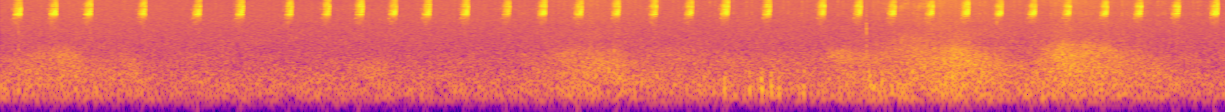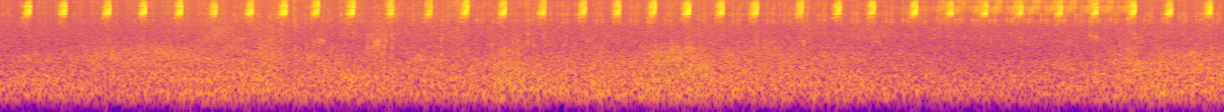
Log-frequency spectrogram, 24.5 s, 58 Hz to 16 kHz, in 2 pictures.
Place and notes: Kotayk, Arménie - Wind in the tall grass
Into a volcanoes mountains landscape, wind is powerfully blowing into the tall grass. A small locust is singing.
Armenia, 5 September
